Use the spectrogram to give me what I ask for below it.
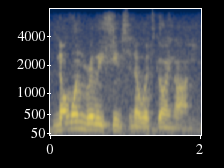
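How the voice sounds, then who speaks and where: A man narrating as game master for a tabletop game, relaxed with frequent ums. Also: medium pitch, brisk. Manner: casual, lots of ums and restarts. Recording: slightly muffled with faint noise.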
